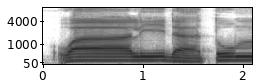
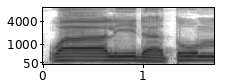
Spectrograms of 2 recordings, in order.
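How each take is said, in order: No difference in how they are said.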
